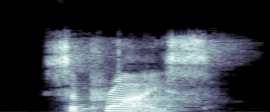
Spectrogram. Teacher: a foot in poetry the first foot is I am being an unstressed followed by stressed syllable surprised that's an eye amp the second one is the opposite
